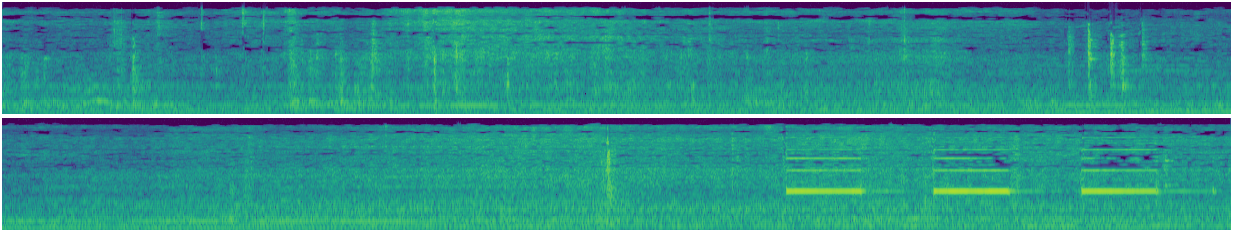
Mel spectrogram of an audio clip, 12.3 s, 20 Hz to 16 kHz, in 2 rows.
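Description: John Deere 60G compact excavator's diesel engine running steadily while the bucket works the soil, with a few light knocks. Near the end its travel alarm beeps three times as the machine tracks back.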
